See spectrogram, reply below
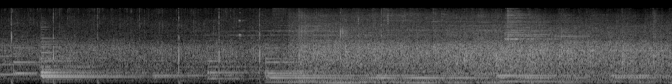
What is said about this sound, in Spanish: Bueno, un aplauso de felicitación a estas personas.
